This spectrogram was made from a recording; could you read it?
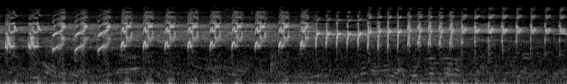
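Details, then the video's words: A lovebird sings a long ngekek run: rapid repeated hooked chirps that speed up midway into a tighter, higher, buzzier trill, keeping a steady rhythmic pulse to the end. "Lovebird singing and chirping sound | Lovebird ngekek ngekek panjang"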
